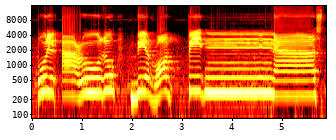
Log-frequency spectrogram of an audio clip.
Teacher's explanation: قل، قل قاف موٹا آ گیا، قل اعوذ، اعوذ عین واو پیش رو تھوڑا سا کھینچیں گے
